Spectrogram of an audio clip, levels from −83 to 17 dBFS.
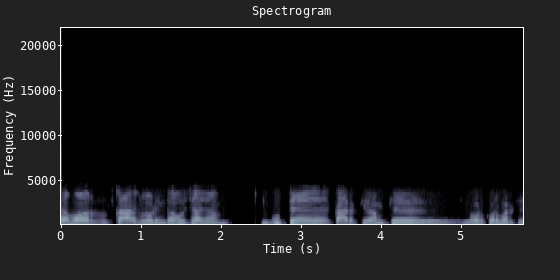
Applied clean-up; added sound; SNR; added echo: none; none; none; none.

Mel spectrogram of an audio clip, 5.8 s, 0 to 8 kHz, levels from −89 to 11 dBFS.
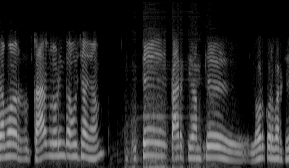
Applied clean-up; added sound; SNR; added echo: neural separator model SepFormer DNS4.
